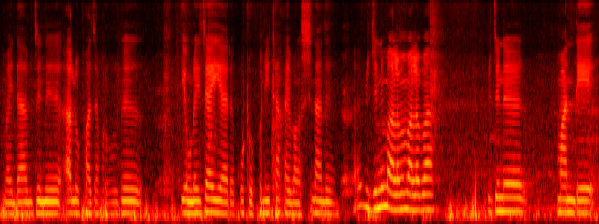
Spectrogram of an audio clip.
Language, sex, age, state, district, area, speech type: Bodo, female, 45-60, Assam, Kokrajhar, urban, spontaneous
